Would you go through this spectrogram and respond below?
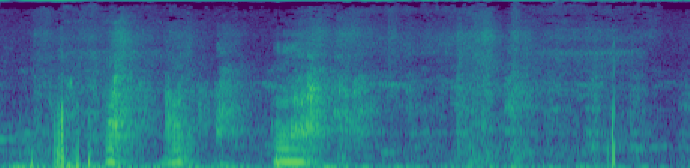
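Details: Belgian Malinois indoors at home, jealous of a new kitten in the house, growling at it: low rumbling growls in short bursts, one longer and louder near the middle, with soft clicks and handling noise between.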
